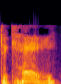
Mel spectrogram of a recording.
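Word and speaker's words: Takei: Well, listen, we are thrilled to have you here to have George Teay, which rhymes with Okay, joining us again.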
